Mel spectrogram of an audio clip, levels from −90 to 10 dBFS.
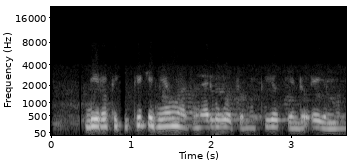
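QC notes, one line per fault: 0.85–0.93 s, burst of packet loss: about 60 ms of audio never arrived; the receiver stretched the last sound for about 57 ms, then the audio jumps ahead.
1.36 s to end, feedback echo between two devices: another device's speaker loops back into the microphone, returning the sound roughly every 150 ms, at most about 19 dB below the speech.
2.01–2.06 s, short concealed packet loss: about 40 ms went missing; the decoder extrapolated the preceding sound for about 31 ms, giving a brief smear before blending back.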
